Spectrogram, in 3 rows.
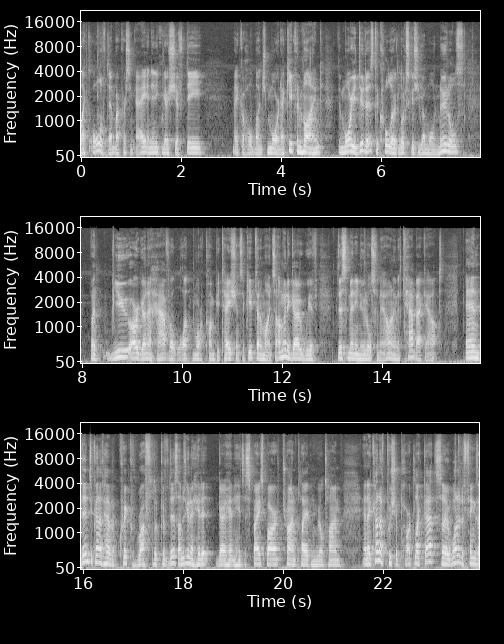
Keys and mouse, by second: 0.3 a, 1.6 shift+d, 3.2-13.8 shift+middle drag, 3.4 shift+d, 4.5 shift+d, 5.6 shift+d, 6.7 shift+d, 7.7 shift+d, 14.5 Tab, 15.4 shift+Left, 17.5 space, 21.8 space, 23.5 shift+Left.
